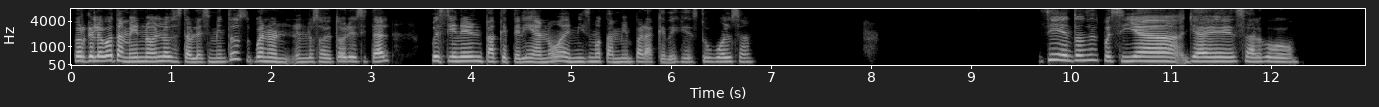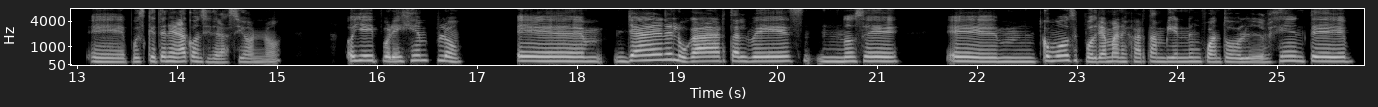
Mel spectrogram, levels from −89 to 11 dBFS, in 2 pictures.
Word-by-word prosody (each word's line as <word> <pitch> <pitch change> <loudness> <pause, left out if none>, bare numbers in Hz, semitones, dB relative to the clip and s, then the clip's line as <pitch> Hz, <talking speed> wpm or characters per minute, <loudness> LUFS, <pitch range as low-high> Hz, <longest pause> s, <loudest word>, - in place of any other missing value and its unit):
porque 245 0 +3
luego 250 +2 +5
también 220 -4 +1
¿no?, 220 0 +1
en 225 - 0
los 235 -1 +1
establecimientos, 200 - -4
bueno, 225 -2 +1
en 195 0 -7
los 205 +1 -7
auditorios 220 +2 -2
y - - -18
tal, 220 +4 0 0.4
pues 245 -1 +1
tienen 235 0 +1
paquetería, 205 -3 -2
no 200 +5 -4
ahí 230 -3 -2
mismo 215 +1 -5
también 195 -1 -6
para 210 -1 -4
que 180 - -12
dejes 195 +3 -10
tu 210 0 -8
bolsa. 210 -1 -3 2.9
Sí. 300 0 0
Entonces 275 +1 0
pues 245 -1 -1
sí, 230 -1 -1
ya 235 -2 +4
ya 225 +1 +2
es 225 +1 0
algo, 210 -2 -3 0.8
eh, 200 -2 -2
pues, 205 0 -5
que 225 - 0
tener 230 -2 +2
a 225 - +5
consideración, 175 - -4
¿no? 100 +2 -9 0.6
Oye, 260 +1 +2
y 265 - 0
por 230 -1 0
ejemplo, 260 -1 -1 0.6
em, 235 -3 +3
ya 265 +6 +4
en 300 - +2
el 310 - +3
lugar, 235 +1 +4
tal 230 -2 0
vez 235 +2 +3
no 220 +1 -1
sé, 230 0 +2 0.4
em, 210 -2 +1
cómo 255 +2 +3
se 270 - -7
podría 205 -1 +2
manejar 210 -1 -1
también 210 -1 -2
en 215 0 -2
cuanto 200 -1 0
la 195 0 -2
gente, 230 -1 +1
225 Hz, 145 wpm, -23 LUFS, 205-235 Hz, 2.9 s, luego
